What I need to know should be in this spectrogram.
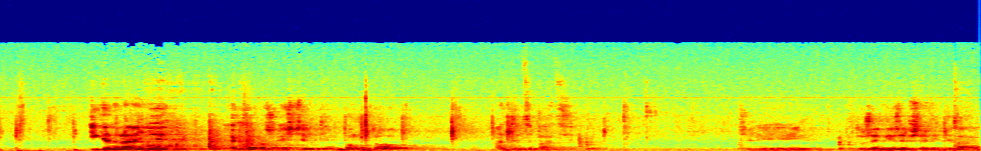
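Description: A man talks calmly nearby in an echoing hall.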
